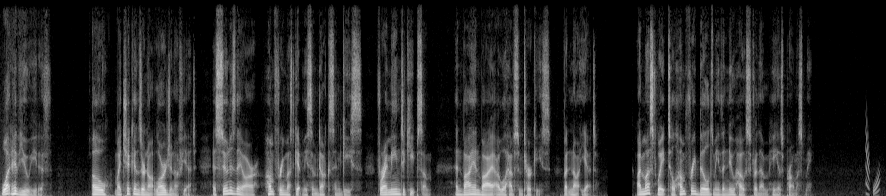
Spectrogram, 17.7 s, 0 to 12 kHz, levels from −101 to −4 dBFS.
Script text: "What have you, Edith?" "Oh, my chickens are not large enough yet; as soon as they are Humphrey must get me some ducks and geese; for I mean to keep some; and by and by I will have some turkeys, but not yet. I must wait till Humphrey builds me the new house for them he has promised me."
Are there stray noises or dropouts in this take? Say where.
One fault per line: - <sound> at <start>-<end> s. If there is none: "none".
- chirp at 17.3-17.6 s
